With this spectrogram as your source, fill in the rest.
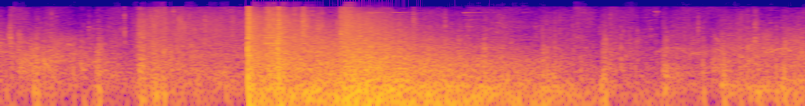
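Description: Video game gunfire: scattered muffled shots, then one loud sharp blast that rolls into a sustained roar and fades into continued distant popping.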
